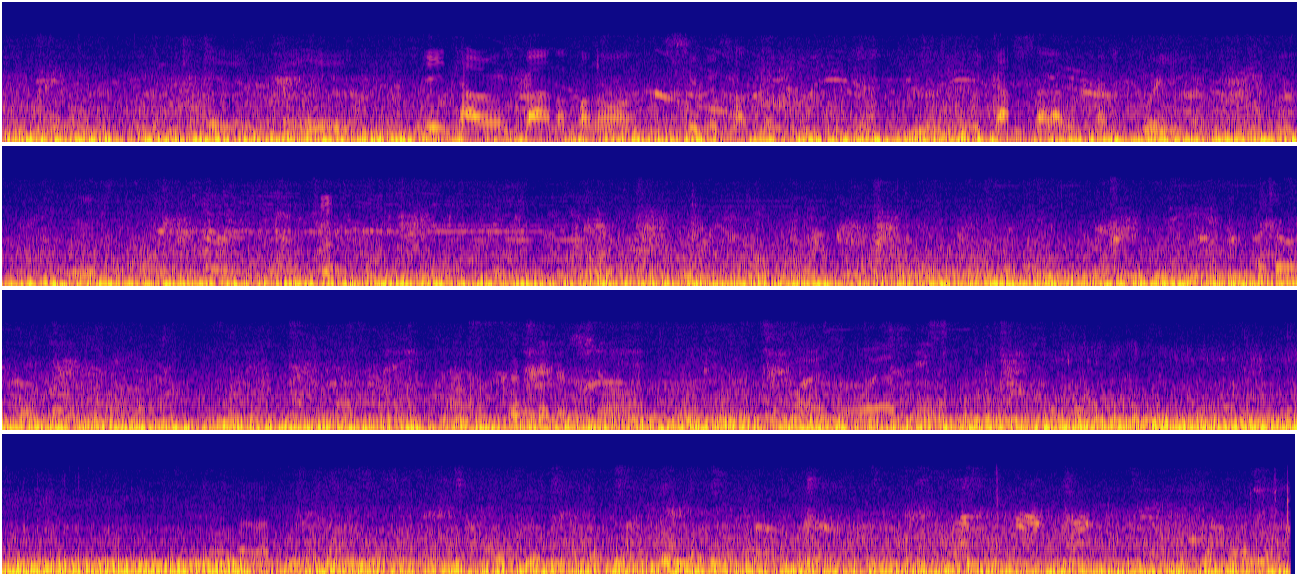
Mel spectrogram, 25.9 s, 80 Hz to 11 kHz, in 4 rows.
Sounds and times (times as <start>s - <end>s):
Car passing by: 3.2s - 25.8s
Speech: 20.5s - 20.9s.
